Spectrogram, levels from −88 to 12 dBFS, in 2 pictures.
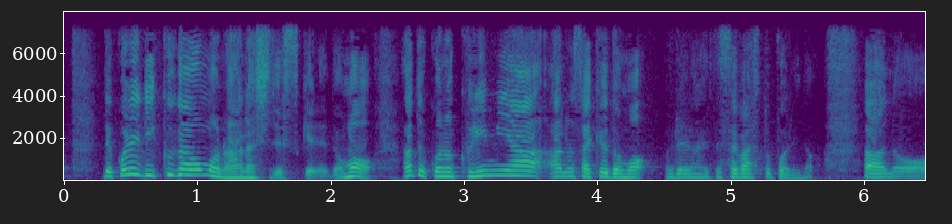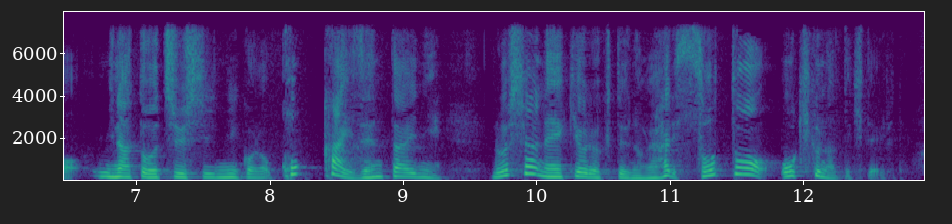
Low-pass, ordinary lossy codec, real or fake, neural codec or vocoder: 7.2 kHz; none; real; none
